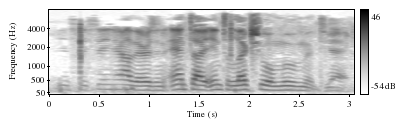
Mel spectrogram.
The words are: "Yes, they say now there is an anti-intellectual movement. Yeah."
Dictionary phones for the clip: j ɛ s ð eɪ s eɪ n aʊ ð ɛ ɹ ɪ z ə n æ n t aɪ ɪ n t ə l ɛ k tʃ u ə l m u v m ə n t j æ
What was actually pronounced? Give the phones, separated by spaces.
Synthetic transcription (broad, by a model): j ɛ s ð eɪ s eɪ n aʊ ð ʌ ɹ ɪ z ə n æ n t aɪ ɪ n t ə l ɛ k tʃ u l m u v m ə n t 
